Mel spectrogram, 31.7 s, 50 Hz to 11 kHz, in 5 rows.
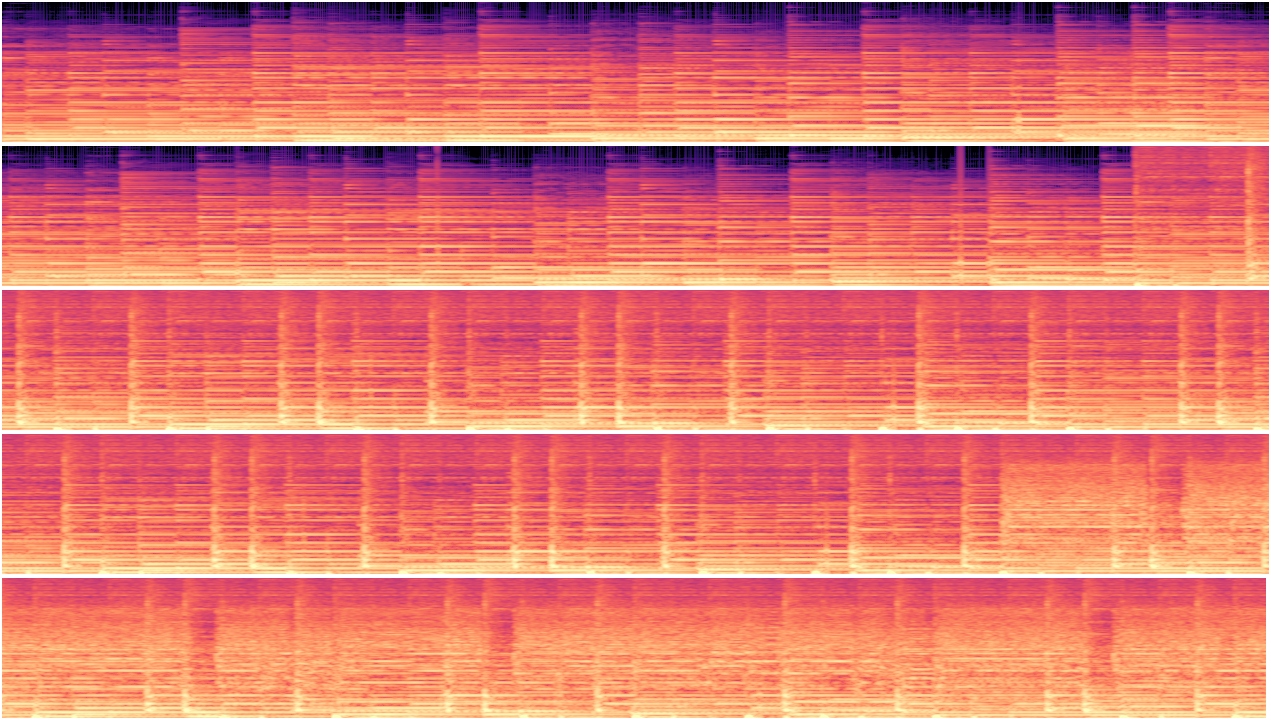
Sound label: piano; weeklybeats-2014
